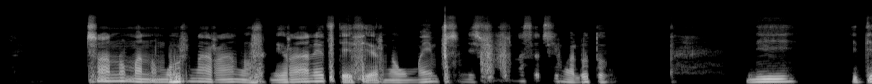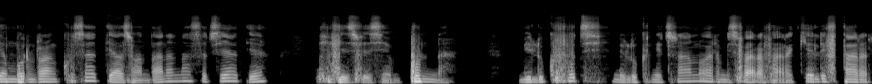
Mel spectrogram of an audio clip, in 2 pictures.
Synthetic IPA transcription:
ʈ͡ʂanumana̰muɾunəɾanuniɾanet̪ud̪̥eiv̥ḛɾinəumajmbu̥simisi̥fu̥funəsaʈ͡ʂimalut̪u | niː | d̪iamuɾuɳraŋikusəd̪̥eazuand̪ananəsaʈ͡ʂiəd̪eə | fivezivezemipuninə | miluku̥fut͡si̥nilukuniʈ͡ʂanuaɾimisi̥fa̰ɾʔa̰va̰ɾakʰḛlifi̥t̪aɾa̰ʈ͡ʂə̥

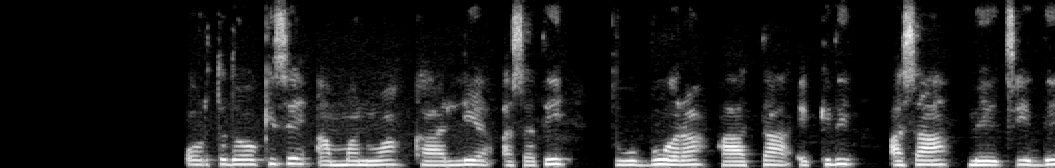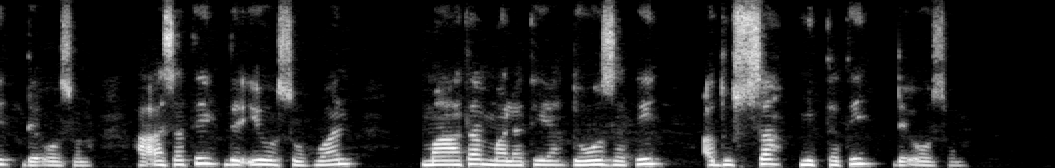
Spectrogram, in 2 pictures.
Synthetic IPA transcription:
ʔɔɾt̪ɔd̪o̞ːkɪsɛʔɐmːɐnʊwakaːlːɪjɐʔɐsɐt̪ɪ | t̪uːbːʊwɐɾɐhaːt̪ːaːʔɛkːɪd̪ɪ | ʔɐsaːme̞ːt͡sʼːiːd̪ːɪd̪ɛʔo̞ːsɔnɐ | hɐ̰ʔɐsɐt̪ɪd̪ɛʔɪjɔsɔɦʊwɐn | maːt̪ɐmɐlɐt̪ɪjɐd̪o̞ːzɐt̪ɪ | ʔɐ̰d̪ʊsːɐmɪt̪ːɐt̪ɪd̪ɛʔo̞ːsɔnɐ

